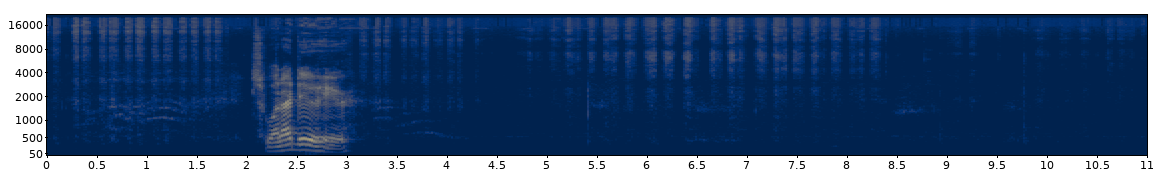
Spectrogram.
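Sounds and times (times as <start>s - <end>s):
drawing tool scratching on paper: 0.0s - 1.7s, 3.0s - 8.4s, 9.0s - 11.0s.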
